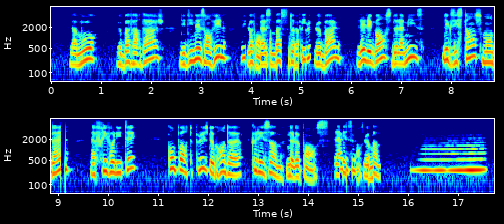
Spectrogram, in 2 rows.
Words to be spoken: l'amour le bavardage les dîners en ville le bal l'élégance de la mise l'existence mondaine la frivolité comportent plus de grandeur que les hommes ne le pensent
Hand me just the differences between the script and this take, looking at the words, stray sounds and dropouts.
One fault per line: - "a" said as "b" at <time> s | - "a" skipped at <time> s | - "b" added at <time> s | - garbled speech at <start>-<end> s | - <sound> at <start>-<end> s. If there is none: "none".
- garbled speech at 3.8-5.2 s
- dropout at 9.1-9.2 s
- garbled speech at 14.5-15.5 s
- squeak at 16.0-17.6 s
